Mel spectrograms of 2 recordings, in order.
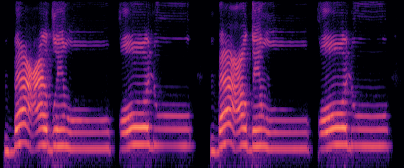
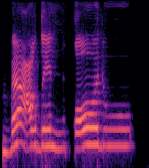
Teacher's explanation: तो यहाँ पर नून साकिना जो तनवीन में छुपा हुआ है उसके इख्फा की कंडीशंस हैं, और हम ये बात जानते हैं कि लेटर कॉफ और कैफ का इख्फा थोड़ा सा मुख्तलिफ इसलिए होता है क्योंकि इस इख्फा की सूरत में हम लेटर कॉफ और कैफ के मखरज पर जाकर गुन्ना को देते हैं। यहाँ पर हम इसको कंप्लीट गुन्ना का टाइम देते हुए इस तरह से पढ़ेंगे, बादिन क़ालू, बादिन क़ालू।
